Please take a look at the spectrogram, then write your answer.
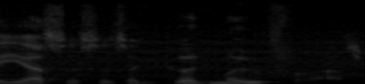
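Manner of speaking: ordinary talk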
